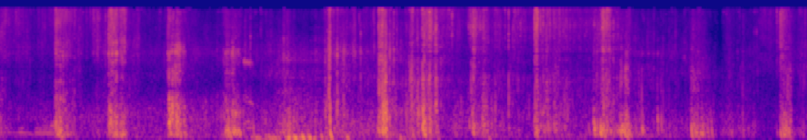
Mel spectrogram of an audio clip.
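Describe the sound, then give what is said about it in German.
Footsteps crunch over icy snow outside Kyiv shortly before midnight, at a steady walking pace while out with volunteers, each step a gritty crackle repeating about once a second with no voices. “Das ist vereister Schnee.”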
